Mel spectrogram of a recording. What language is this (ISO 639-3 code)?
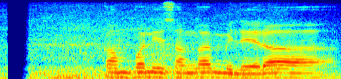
nep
